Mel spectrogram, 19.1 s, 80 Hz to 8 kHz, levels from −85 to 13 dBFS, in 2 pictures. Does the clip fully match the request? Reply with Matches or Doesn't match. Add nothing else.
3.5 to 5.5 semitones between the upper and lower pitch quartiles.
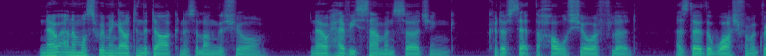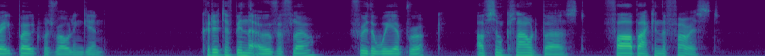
Doesn't match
